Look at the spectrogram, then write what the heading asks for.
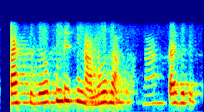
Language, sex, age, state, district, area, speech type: Bodo, female, 30-45, Assam, Kokrajhar, rural, conversation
